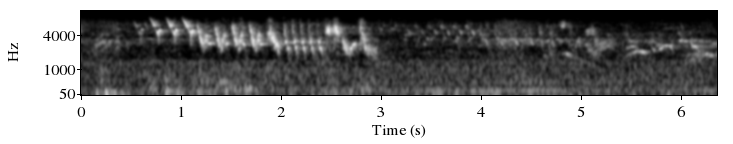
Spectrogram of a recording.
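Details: Chaffinch singing a fast, rattling series of high notes that drops in pitch across roughly two seconds and closes with a brief flourish; faint chirps from other birds continue afterwards.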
